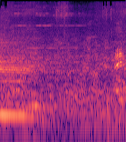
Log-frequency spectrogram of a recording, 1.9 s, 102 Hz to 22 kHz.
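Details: Improved-breed dairy cows and calves at Ambari market in Dinajpur, Bangladesh, on 17/4/26. A short, steady, tonal low moo lasts under half a second, then fades into a murmur of market chatter and crowd noise.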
